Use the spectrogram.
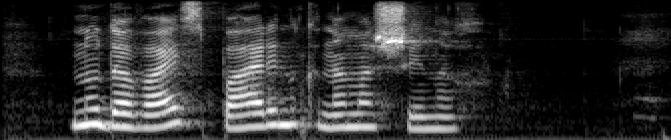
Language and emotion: Russian, neutral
